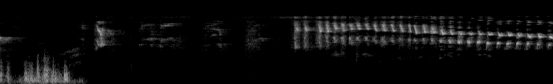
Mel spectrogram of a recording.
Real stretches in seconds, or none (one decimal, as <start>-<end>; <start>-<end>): 0.0-2.8; 4.1-5.5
